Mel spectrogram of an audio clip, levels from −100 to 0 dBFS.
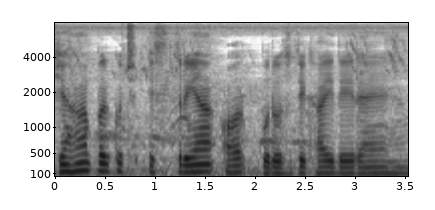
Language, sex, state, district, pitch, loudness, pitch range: Hindi, male, Uttar Pradesh, Lucknow, 130 Hz, -16 LUFS, 115-140 Hz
